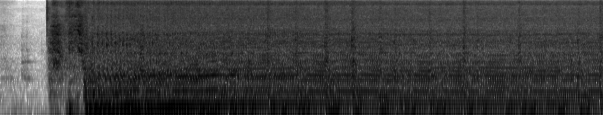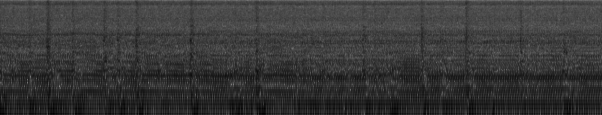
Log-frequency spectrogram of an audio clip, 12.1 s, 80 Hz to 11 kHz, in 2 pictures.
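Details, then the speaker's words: Suzuki SV650S V-twin, carbs just synced: fast steady idle that never drops back, reaching about 7,000 rpm even with idle screw backed out; vacuum leak. "all right seemed to have adjusted and synced them but it seems like it's still it's revving high so I think we got a vacuum leak"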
